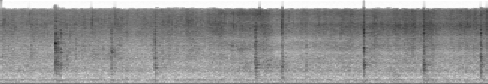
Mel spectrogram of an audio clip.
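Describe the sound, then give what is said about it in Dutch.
A utensil stirs steadily through a bubbling cornstarch mixture in boiling water in a pot, with repeated scraping strokes over a constant low hum and a soft sizzling hiss, without talk. “Ik laat het water koken, want anders wordt het dus echt niks.”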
